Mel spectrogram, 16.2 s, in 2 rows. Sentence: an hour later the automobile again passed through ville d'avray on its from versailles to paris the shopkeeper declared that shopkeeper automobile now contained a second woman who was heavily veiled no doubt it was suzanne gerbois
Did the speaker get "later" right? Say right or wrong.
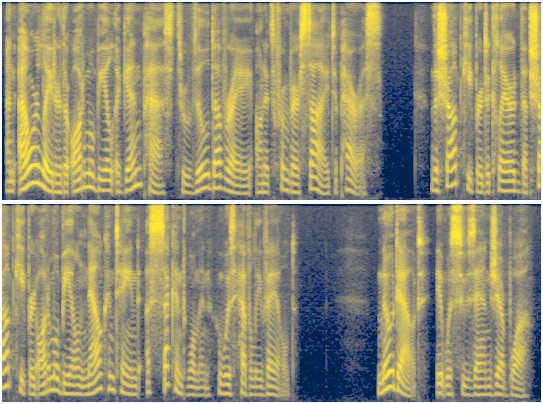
right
